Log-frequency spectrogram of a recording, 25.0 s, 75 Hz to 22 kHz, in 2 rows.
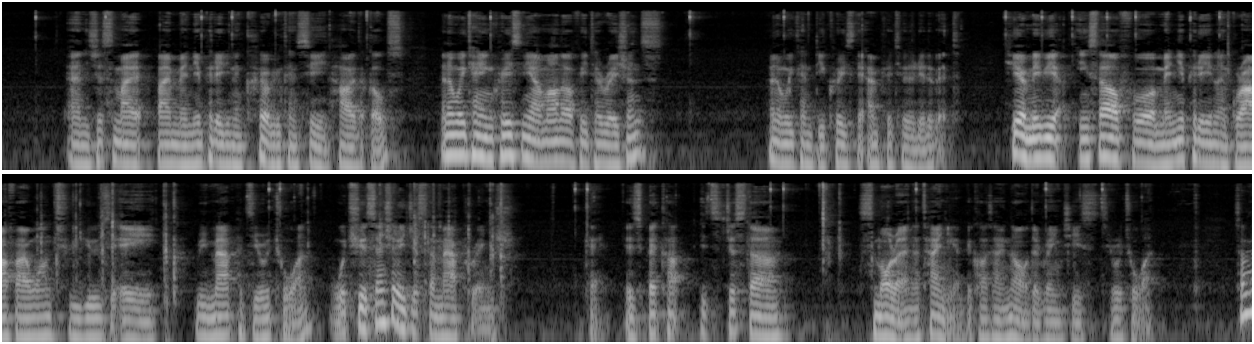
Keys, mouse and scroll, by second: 2.8-5.5 middle drag, 5.5-14.2 drag, 14.2 ctrl+a, 17.5 ctrl+a, 20.4 click, 20.8 x, 22.0-25.0 shift+drag.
